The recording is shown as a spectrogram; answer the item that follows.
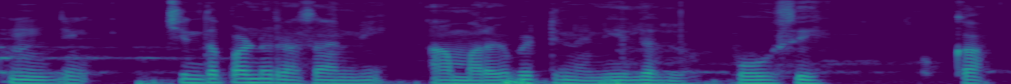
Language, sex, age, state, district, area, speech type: Telugu, male, 18-30, Telangana, Nalgonda, urban, spontaneous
